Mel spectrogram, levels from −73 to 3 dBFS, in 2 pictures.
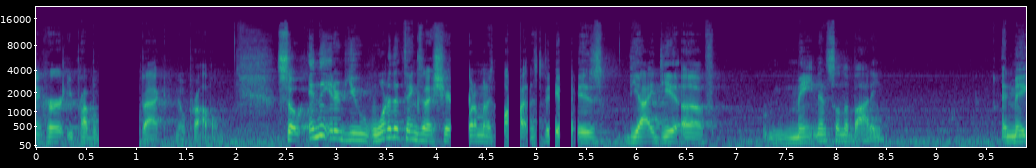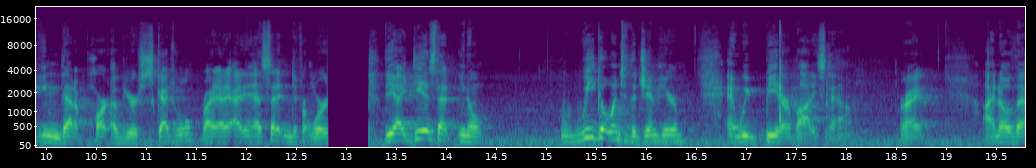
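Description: Digital broadcast dropouts occur at 0.62 to 1.04 s, 4.14 to 5.43 s and 12.82 to 13.24 s. In each, the receiver stopped getting decodable frames and muted until valid ones returned. The first and third are single clean holes of about 0.42 s each. The middle one breaks into several short gaps scattered over 1.28 s, the longest 0.19 s, with roughly 0.7 s missing in total. Whatever was transmitted during those gaps is simply gone.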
